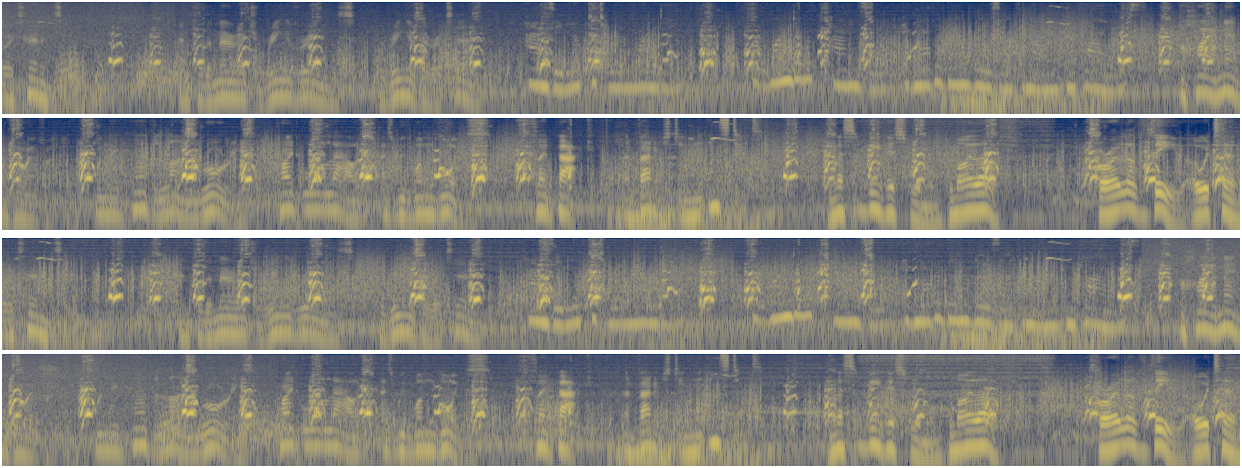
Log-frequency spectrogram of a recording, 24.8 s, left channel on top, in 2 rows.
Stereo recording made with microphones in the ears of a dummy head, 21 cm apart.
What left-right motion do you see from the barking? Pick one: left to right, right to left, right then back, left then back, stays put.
right to left.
